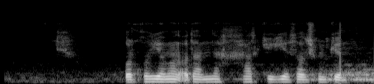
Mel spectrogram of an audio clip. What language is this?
Uzbek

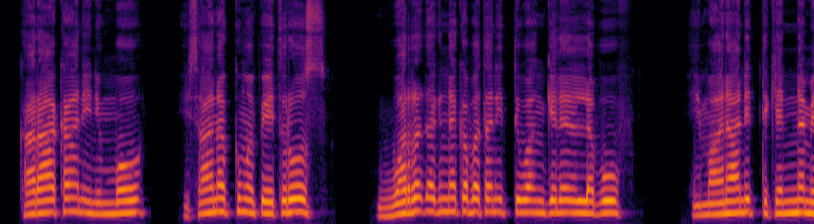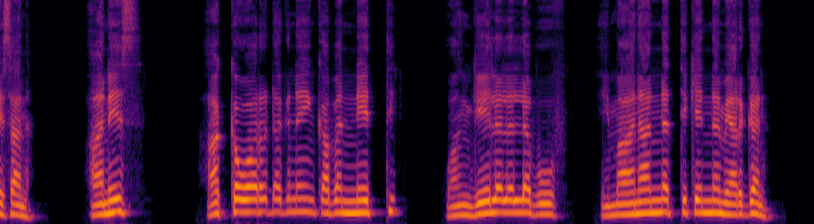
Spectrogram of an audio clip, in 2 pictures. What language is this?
Oromo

